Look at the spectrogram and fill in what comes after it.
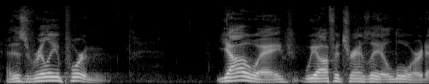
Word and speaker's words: Yahweh: We conjecture Yahweh, since there are no vowel points from the Masoretes on how to say this word. And so Yahweh is the Hebrew scholarship best answer, Yahweh or Yahweh, on the pronunciation of the sacred four-letter name of God presented in Exodus 3.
